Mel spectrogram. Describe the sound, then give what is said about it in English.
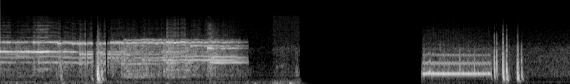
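Telephone keypad dialing tones sound in two bursts of steady, bright multi-tone beeps, each punctuated by sharp clicks and separated by a gap of silence. “You've dialed 24-hour telephone entertainment”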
